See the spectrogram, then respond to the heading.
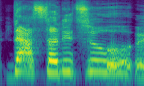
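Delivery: loud, high, slow scream. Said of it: "he just screams, like, out and loud".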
